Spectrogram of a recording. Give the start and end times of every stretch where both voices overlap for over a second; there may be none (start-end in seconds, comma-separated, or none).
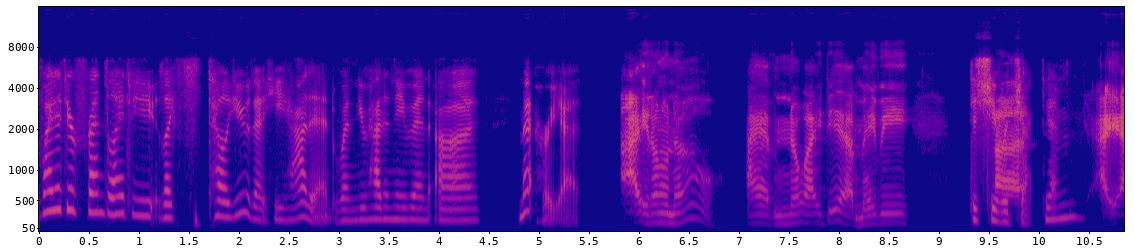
none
